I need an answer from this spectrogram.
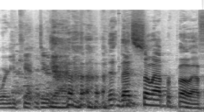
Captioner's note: laughing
